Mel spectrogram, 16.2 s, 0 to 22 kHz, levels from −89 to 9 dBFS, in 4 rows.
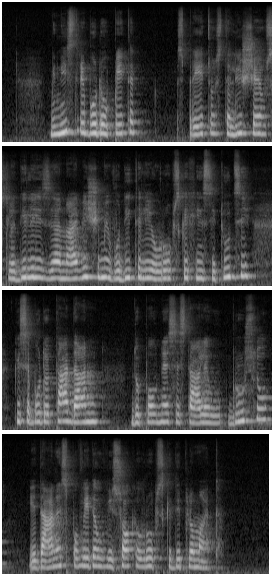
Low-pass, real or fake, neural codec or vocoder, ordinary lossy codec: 19.8 kHz; fake; vocoder, 44.1 kHz, 128 mel bands every 512 samples, BigVGAN v2; none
